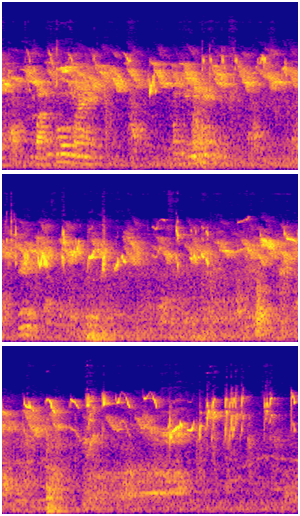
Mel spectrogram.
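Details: Oriental white-eyes singing as a lure for other birds: a thick, continuous twittering of thin high chirps and trills, with sharper accented notes breaking through now and then.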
